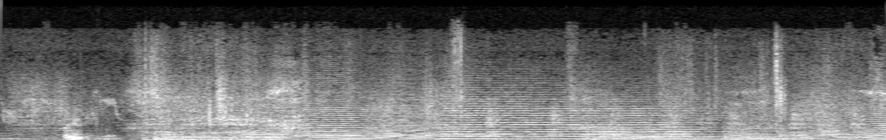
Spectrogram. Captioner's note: bear grumbles; strong grim music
